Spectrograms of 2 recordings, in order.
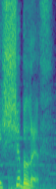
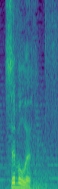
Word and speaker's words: Shibboleth: When he said, No, they said to him, Then say Shibboleth. And he said, Sibboleth, for he could not pronounce it right.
